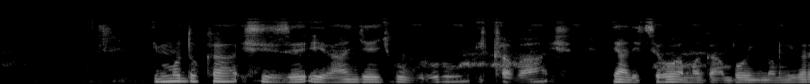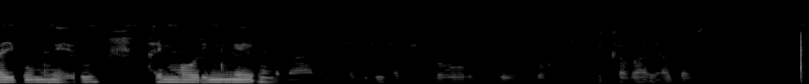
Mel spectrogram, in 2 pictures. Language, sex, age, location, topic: Kinyarwanda, male, 25-35, Nyagatare, finance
